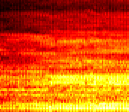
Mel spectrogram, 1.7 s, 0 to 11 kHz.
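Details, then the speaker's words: Honda HR194 push mower after an ignition coil replacement for no spark: the single cylinder holds a smooth, even fast idle with no misses. Normal running, though throttle response is lazy from a stretched governor spring. "you hear how good it was the throttle's a little lazy but I'll show you why"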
